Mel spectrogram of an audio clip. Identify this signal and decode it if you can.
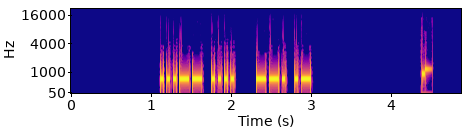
Morse code, heard as a keyed tone, about 30 wpm, 700 Hz. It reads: 3H GA
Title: Winter Field Day Exchanges Encore 30wpm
